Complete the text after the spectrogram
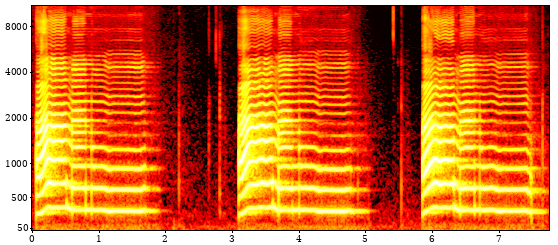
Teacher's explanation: حمزہ کھڑا زبر آ، ایک الف کی مقدار کھینچنا ہے، اس کے بعد میم زبر ما، جلد ادا کریں گے زبر کی حرکت کے ساتھ۔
